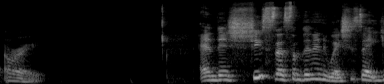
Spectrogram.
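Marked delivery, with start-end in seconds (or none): 0.0-0.4 low, very soft reply; small, deflated retold answer; subdued acceptance. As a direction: give in quietly, dropping right down. Her subdued answer to the shout.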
